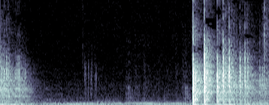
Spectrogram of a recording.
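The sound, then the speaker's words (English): After a moment of near silence, dice rolled for investigation checks in a tabletop role-playing game clatter onto a tabletop in a sudden burst of sharp, rapid clicks, fairly loud, tumbling briefly before settling. “You guys can roll investigation checks as you look through the ship.”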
